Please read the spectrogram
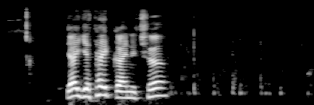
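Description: Computer keyboard being typed on: a run of faint, irregular key clicks through the second half, as new characters are entered.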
